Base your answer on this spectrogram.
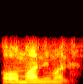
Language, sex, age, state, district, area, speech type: Manipuri, male, 60+, Manipur, Chandel, rural, conversation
